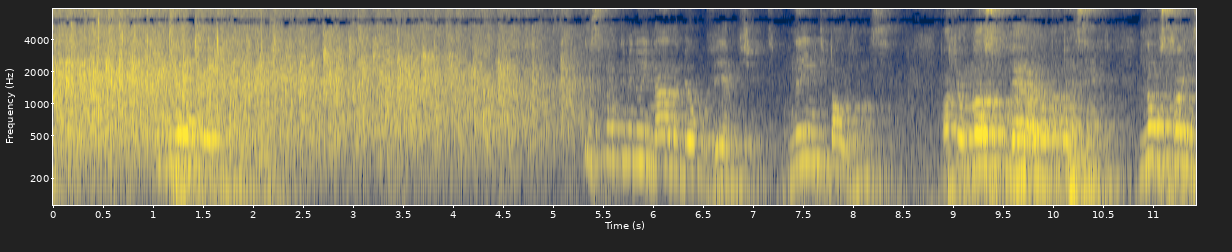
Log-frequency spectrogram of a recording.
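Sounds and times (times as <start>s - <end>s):
audience applause: 0.0s - 5.3s
speech: 6.0s - 11.4s.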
